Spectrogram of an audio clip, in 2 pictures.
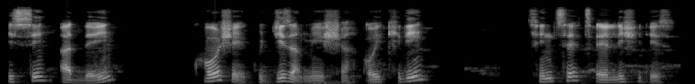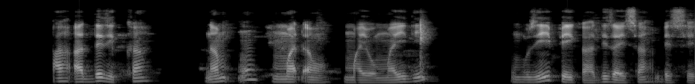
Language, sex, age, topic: Gamo, male, 25-35, agriculture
